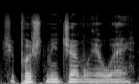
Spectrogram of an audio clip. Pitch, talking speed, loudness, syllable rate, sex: 110 Hz, 215 wpm, -18 LUFS, 5.5 syllables/s, male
